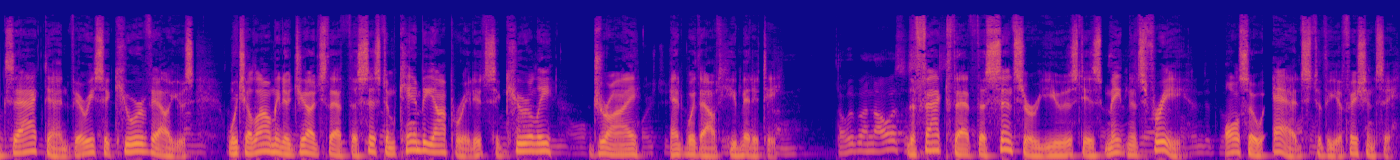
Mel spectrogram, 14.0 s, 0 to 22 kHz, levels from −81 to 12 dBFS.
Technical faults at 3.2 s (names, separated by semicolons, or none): none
